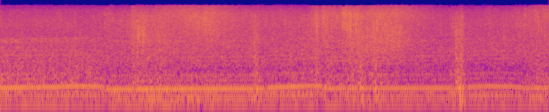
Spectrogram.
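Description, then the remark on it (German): A motorboat crossing a raging sea to an island: its steady engine drones low beneath rushing, churning water and crashing waves, with gusts of wind and occasional louder splashes, continuous and fairly loud throughout. “Die See tobte, als Yara und Abby mit dem Boot zur Insel fuhren.”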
